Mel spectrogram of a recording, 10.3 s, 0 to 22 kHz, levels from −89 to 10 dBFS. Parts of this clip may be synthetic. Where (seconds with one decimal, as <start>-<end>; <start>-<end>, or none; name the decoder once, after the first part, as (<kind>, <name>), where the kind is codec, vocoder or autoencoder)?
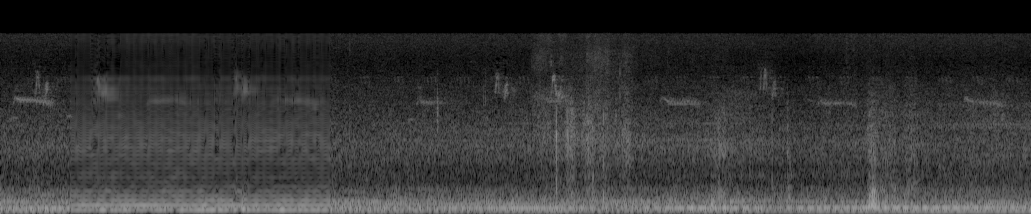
0.7-3.3 (vocoder, BigVGAN v2)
